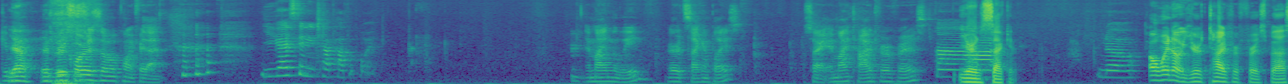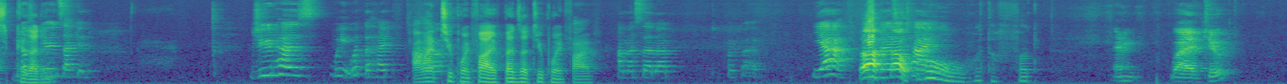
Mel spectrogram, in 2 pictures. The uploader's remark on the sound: the audio kinda sucks on this one, sorry about that.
